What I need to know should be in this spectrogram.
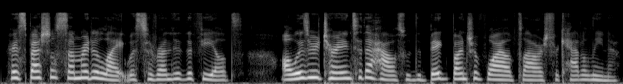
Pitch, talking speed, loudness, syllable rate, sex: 240 Hz, 230 wpm, -18 LUFS, 6.2 syllables/s, female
